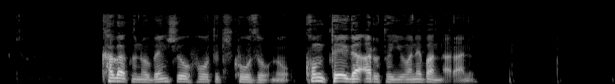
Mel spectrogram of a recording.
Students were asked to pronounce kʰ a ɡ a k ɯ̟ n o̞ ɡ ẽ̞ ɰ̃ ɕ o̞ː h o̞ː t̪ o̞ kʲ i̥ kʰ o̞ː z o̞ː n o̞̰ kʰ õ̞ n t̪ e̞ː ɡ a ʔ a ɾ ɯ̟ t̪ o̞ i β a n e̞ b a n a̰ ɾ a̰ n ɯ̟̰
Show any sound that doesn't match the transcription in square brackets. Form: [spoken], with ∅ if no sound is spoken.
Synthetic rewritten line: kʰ a ɡ a k ɯ̟ n o̞ [b] ẽ̞ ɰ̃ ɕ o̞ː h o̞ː t̪ o̞ kʲ i̥ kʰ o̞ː z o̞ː n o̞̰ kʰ õ̞ n t̪ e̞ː ɡ a ʔ a ɾ ɯ̟ t̪ o̞ i β a n e̞ b a n a̰ ɾ a̰ n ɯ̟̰

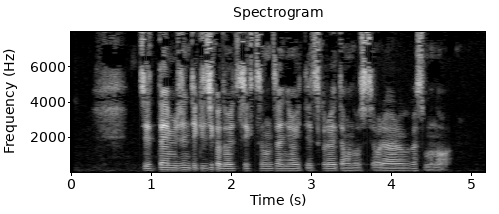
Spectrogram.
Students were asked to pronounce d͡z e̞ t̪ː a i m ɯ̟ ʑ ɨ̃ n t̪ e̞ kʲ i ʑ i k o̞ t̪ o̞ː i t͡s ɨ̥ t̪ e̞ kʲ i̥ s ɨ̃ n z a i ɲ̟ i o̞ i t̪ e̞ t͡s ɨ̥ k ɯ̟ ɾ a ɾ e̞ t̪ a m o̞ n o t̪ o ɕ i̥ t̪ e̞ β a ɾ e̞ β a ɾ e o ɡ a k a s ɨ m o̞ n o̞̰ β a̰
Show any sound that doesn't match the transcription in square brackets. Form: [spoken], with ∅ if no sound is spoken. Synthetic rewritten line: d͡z e̞ t̪ː a i m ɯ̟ ʑ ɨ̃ n t̪ e̞ kʲ i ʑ i k o̞ [d̪] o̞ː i t͡s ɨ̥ t̪ e̞ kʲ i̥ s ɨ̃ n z a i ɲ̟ i o̞ i t̪ e̞ t͡s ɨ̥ k ɯ̟ ɾ a ɾ e̞ t̪ a m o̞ n o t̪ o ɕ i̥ t̪ e̞ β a ɾ e̞ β a ɾ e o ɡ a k a s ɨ m o̞ n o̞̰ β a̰

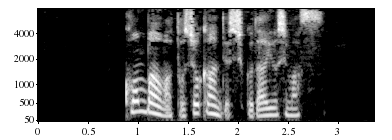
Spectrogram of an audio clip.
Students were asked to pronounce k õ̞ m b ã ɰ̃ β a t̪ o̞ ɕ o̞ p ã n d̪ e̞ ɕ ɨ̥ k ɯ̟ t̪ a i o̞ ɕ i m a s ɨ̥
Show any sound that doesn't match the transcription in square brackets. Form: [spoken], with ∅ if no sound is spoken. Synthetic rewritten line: k õ̞ m b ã ɰ̃ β a t̪ o̞ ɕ o̞ [k] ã n d̪ e̞ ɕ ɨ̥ k ɯ̟ [d̪] a i o̞ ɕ i m a s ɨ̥

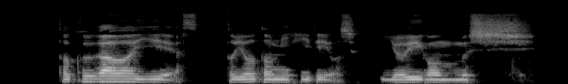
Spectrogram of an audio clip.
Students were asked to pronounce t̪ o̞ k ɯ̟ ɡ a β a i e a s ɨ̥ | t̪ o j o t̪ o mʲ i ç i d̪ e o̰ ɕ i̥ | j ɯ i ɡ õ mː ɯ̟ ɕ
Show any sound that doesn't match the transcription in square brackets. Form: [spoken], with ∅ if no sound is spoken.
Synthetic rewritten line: t̪ o̞ k ɯ̟ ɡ a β a i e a s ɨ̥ | t̪ o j o t̪ o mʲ i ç i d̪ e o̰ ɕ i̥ | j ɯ i ɡ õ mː ɯ̟ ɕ

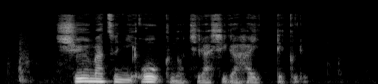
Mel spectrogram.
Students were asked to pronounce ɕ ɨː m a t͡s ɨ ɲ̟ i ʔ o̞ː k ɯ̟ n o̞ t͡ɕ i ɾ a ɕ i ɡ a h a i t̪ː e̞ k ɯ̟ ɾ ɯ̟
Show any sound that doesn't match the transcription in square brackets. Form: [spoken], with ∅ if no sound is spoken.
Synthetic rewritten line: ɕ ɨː m a t͡s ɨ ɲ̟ i ʔ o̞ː k ɯ̟ n o̞ t͡ɕ i ɾ a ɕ i ɡ a h a i t̪ː e̞ k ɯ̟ ɾ ɯ̟

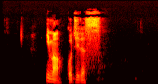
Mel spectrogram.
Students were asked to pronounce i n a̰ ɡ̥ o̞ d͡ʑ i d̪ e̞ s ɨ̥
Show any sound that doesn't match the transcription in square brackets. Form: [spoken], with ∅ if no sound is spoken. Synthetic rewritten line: i [m] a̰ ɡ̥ o̞ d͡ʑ i d̪ e̞ s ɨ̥

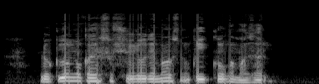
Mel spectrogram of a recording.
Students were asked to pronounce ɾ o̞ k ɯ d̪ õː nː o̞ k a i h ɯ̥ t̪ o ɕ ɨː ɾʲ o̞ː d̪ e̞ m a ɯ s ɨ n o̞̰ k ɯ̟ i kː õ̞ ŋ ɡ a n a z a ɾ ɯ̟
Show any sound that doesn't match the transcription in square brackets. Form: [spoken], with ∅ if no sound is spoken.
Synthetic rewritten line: ɾ o̞ k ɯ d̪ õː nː o̞ k a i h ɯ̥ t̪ o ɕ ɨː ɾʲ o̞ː d̪ e̞ m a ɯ s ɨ n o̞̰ k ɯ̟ i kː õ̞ ŋ ɡ a [m] a z a ɾ ɯ̟

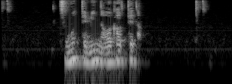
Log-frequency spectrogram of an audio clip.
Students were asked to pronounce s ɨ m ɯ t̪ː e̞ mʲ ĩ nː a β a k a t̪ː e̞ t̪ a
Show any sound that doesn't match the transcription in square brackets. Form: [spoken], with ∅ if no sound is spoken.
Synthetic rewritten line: [t͡s] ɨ m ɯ t̪ː e̞ mʲ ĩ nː a β a k a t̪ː e̞ t̪ a

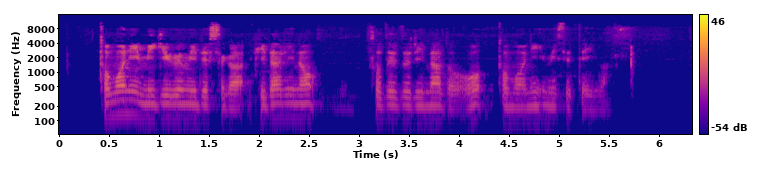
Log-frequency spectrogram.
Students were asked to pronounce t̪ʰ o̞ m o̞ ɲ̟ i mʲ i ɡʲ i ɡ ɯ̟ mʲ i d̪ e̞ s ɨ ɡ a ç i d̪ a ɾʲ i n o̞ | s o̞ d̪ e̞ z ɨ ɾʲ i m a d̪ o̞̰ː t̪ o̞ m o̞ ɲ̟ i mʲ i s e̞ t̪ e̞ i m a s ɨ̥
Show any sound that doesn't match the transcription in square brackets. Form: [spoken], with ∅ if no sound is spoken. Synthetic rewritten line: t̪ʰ o̞ m o̞ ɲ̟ i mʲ i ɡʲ i ɡ ɯ̟ mʲ i d̪ e̞ s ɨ ɡ a ç i d̪ a ɾʲ i n o̞ | s o̞ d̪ e̞ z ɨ ɾʲ i [n] a d̪ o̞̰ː t̪ o̞ m o̞ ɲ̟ i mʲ i s e̞ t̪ e̞ i m a s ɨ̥

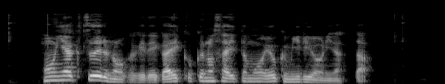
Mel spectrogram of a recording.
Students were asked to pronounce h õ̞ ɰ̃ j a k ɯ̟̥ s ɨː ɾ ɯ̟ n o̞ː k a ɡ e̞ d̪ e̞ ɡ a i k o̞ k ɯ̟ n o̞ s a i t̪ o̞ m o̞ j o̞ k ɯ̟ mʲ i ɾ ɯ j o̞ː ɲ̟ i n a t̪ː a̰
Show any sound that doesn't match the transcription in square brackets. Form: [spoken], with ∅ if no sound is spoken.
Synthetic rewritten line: h õ̞ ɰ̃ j a k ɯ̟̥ [t͡s] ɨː ɾ ɯ̟ n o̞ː k a ɡ e̞ d̪ e̞ ɡ a i k o̞ k ɯ̟ n o̞ s a i t̪ o̞ m o̞ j o̞ k ɯ̟ mʲ i ɾ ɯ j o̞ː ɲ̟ i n a t̪ː a̰

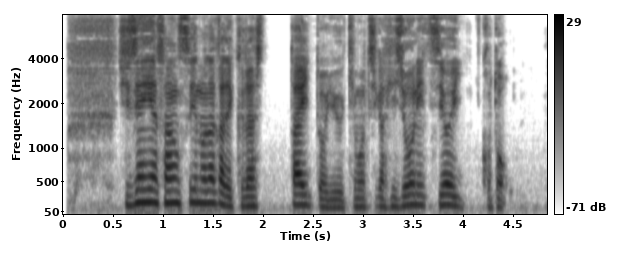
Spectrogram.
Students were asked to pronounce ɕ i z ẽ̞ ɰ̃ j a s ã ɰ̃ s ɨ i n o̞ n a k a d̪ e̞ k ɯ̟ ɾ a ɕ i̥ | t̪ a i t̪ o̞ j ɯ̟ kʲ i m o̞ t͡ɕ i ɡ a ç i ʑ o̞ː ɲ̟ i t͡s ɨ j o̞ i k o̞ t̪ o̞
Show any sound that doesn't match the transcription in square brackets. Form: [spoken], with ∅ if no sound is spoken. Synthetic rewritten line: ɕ i z ẽ̞ ɰ̃ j a s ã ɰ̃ s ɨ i n o̞ n a k a d̪ e̞ k ɯ̟ ɾ a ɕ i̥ | t̪ a i t̪ o̞ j [ɯ̟ː] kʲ i m o̞ t͡ɕ i ɡ a ç i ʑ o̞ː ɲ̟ i t͡s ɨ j o̞ i k o̞ t̪ o̞

